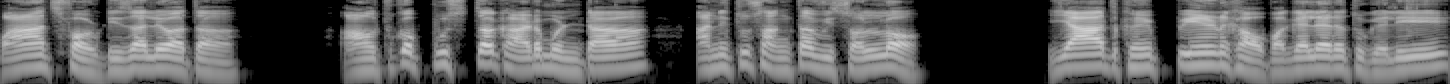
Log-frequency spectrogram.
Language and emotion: Goan Konkani, angry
